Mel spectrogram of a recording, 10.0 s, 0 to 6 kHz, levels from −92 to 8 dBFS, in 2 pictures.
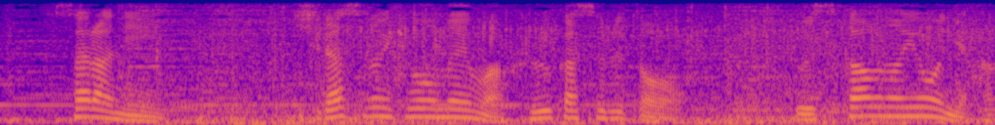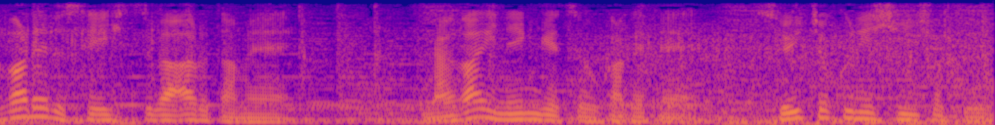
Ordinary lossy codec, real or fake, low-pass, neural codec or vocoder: none; real; 5.4 kHz; none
